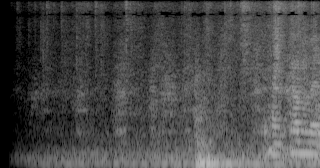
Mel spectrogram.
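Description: Welsh corgi panting, faint at first as the sound fades in, with a low thump about one and a half seconds in.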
